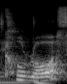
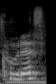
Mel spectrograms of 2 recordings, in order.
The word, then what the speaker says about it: Culross: Well, first of all, I thought it was called Culross. I didn't know you pronounced it Culross, but anyway.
